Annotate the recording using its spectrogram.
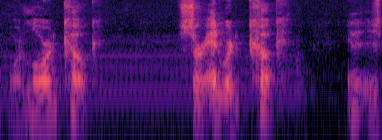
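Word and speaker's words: Coke: like judge kooch or Lord KO sir Edward cook and it is pronounced cook was a jurist of the English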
